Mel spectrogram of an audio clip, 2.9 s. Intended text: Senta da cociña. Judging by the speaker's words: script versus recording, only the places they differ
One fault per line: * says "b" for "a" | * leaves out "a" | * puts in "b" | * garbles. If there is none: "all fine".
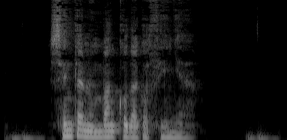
* puts in "nun banco"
